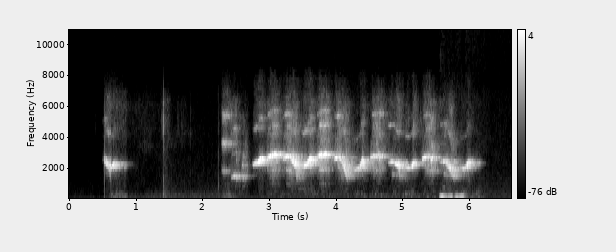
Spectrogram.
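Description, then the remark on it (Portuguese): A pet bird named Seu Caló sings on its own: a short chirp, then about four seconds of continuous, fairly loud warbling song that dips and rises in pitch with rapid trills and whistles. “Tem hora que ele canta mais fino, tem hora que ele canta mais grosso.”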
